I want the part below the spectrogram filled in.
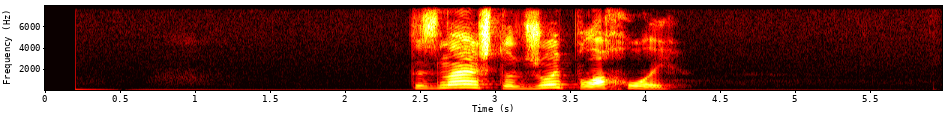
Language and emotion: Russian, angry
